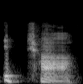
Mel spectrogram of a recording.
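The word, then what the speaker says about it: इच्छा: word on its own itcha itcha itcha And remember this is a double ch. So not just it but it exactly have to hold on the ta.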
